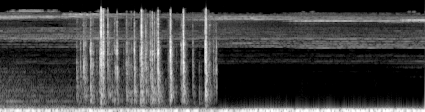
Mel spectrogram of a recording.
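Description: Logo outro music: a deep, steady low drone under a quick run of about nine typing-like clicks between one and two seconds in, with thin high tones held above.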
